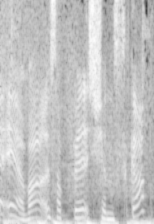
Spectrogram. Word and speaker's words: Eva Sapkowska: En som har masse kunnskap om Polen og politikken, det deg det, Eva Sapkowska. Prøv meg på å uttale navnet ditt. – Du, ja, veldig bra.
